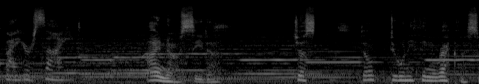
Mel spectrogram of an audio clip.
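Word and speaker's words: Caeda: previous episodes I've referred to this character as kada and that's how I've always assumed her name was pronounced since I played Shadow Dragon on the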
